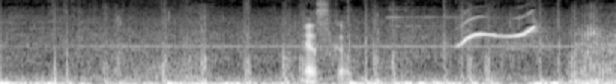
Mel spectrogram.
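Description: A horse's hooves clip-clop in a steady galloping rhythm in Assassin's Creed Odyssey, under a voice, with a brief whinny-like chirp and a whistling tone partway through.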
